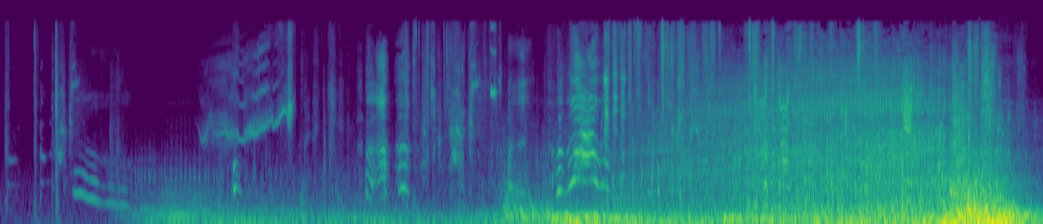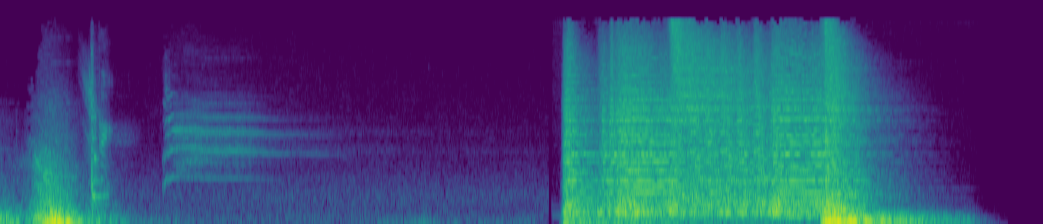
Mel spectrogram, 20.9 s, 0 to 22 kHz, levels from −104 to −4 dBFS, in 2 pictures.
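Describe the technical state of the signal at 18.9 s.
At 18.9 s the signal is intact, with no dropout, distortion, glitch or other fault present at that moment.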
